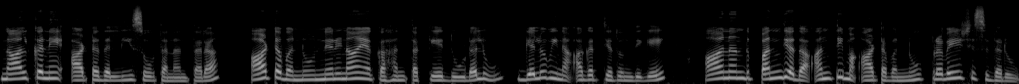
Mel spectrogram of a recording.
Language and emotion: Kannada, neutral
